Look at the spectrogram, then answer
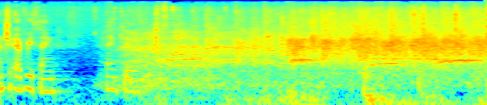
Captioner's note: laughter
